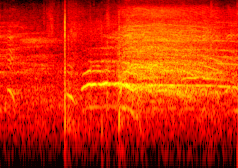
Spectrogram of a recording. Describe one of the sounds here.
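A young man lets out a sharp fighting shout.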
